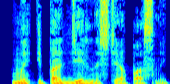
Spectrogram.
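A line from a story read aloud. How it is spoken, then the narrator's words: Quiet remark. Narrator (Russian): тихо заметил Улисс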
